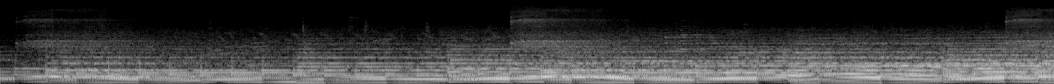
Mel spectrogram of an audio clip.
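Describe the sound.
An upbeat pop song plays loud and continuously, with a prominent bass line under layered instruments and a steady, repeating groove.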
